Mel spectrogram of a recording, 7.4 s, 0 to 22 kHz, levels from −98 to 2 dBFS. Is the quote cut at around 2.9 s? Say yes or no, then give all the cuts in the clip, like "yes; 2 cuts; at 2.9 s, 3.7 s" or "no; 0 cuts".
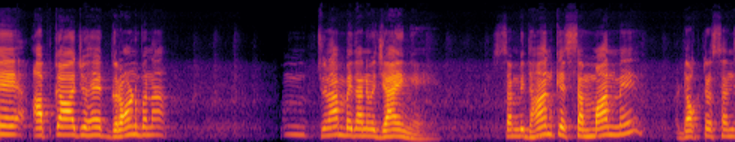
yes; 1 cut; at 2.9 s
